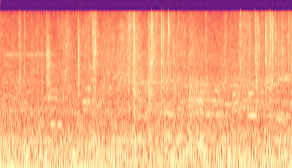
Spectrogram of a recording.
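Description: Supermarket ambience with a wire shopping cart rolling: light clicks and rattles over a steady low hum, with faint voices in the background.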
